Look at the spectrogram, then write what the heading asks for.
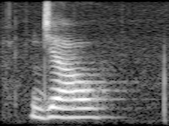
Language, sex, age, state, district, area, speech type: Hindi, female, 18-30, Madhya Pradesh, Chhindwara, urban, read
